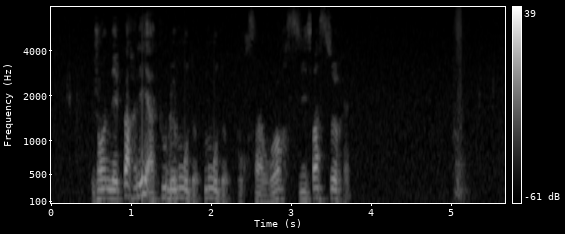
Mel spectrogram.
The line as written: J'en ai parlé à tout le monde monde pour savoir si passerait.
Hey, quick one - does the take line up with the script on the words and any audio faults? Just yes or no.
no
